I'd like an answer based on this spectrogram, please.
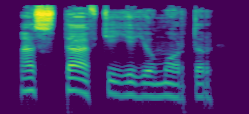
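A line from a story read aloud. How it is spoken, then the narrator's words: Mumbled. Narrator (Russian): пробормотала Лектория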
